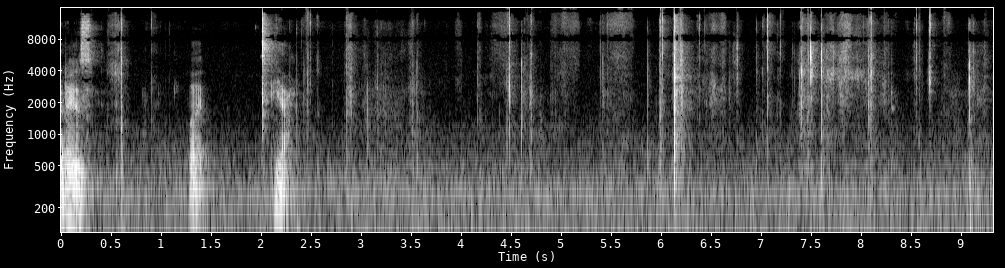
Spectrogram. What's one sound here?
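Plastic sleeves rustle and crinkle softly.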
